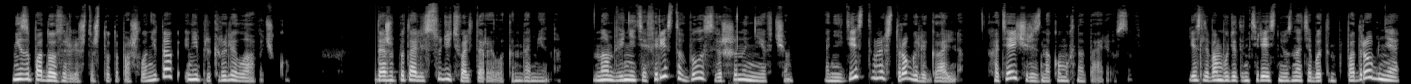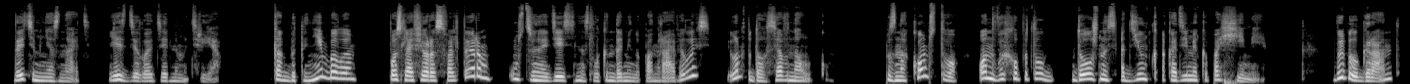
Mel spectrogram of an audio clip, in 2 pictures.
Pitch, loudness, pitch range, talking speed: 195 Hz, -16 LUFS, 175-240 Hz, 165 wpm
